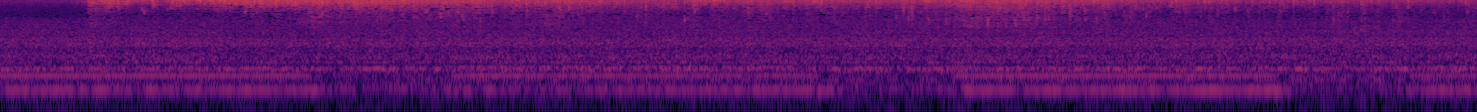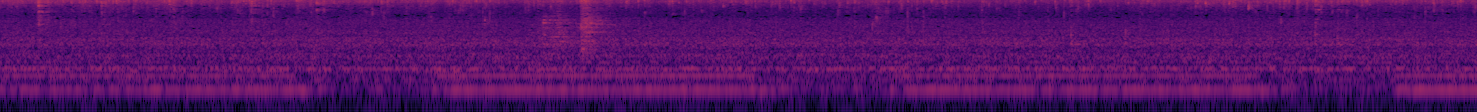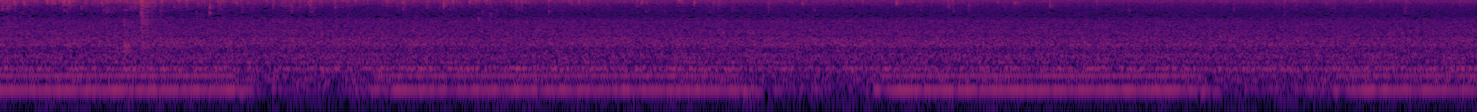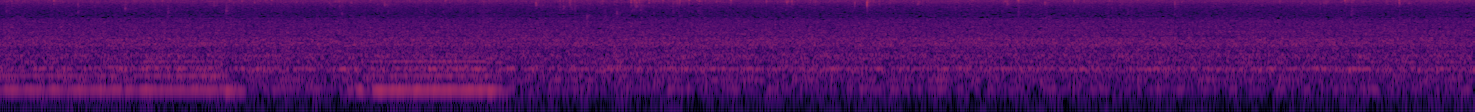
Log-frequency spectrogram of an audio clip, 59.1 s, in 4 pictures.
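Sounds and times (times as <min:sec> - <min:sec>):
vegetable slices sizzling in oil: 0:00.8 - 0:36.8.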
